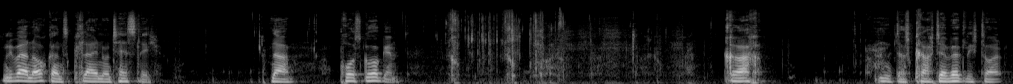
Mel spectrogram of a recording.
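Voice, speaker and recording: A man's voice: mid-range voice, slow pace, gravelly, a little hiss or hum. An actor playing a boastful young man who talks nonstop to an audience in a radio play, chatty, rambling and repetitive. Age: young adult.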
